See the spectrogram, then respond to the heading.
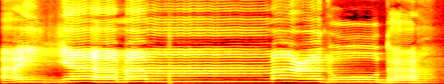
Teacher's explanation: الا ایاما معدودہ، ایامم پہ جو ہے دو زبر تنوین کے بعد میں مشدد آ گئی ہے تو غنہ کریں گے، یعنی ادغام کریں گے اور غنہ ناک میں آواز لے جائیں گے۔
